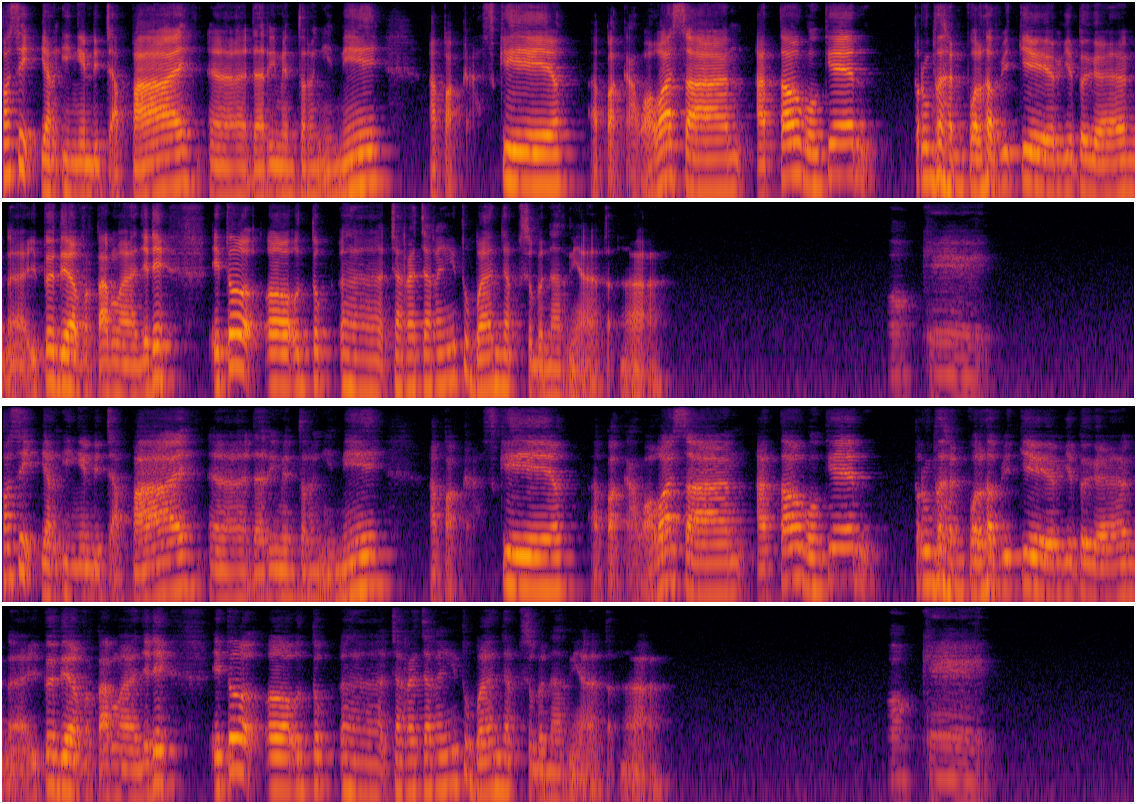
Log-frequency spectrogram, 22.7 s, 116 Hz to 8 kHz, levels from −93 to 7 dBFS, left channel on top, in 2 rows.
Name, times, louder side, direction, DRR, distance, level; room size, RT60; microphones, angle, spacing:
voice 1, 0.0-3.8 4.3-4.5 5.0-5.6 5.9-8.7 9.1-17.9, left 3 dB, 80° left, 10 dB, 0.5 m, -24 dB
voice 2, 20.2-21.2, right 1 dB, 35° right, -5 dB, 1.4 m, -38 dB
3.8 x 3.0 x 3.5 m, 0.42 s
head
